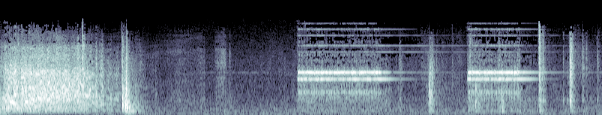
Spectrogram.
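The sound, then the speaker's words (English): A telephone in a doctor's office rings twice in bright, harmonic bursts about two seconds long, separated by a short pause, with a few sharp clicks and faint background activity between the rings. “What are you doing answering the phone?”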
